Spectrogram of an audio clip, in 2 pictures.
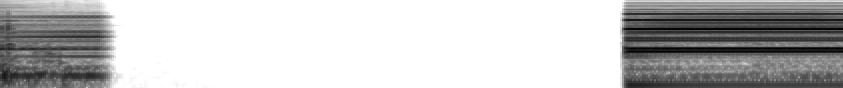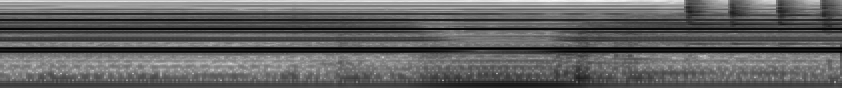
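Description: Gap between two tracks of a grindcore demo: the last sound of one song rings out and cuts off about half a second in, then silence. About three seconds in, a steady, unchanging drone of several held tones begins the next track, with a few quick clicks near the end.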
